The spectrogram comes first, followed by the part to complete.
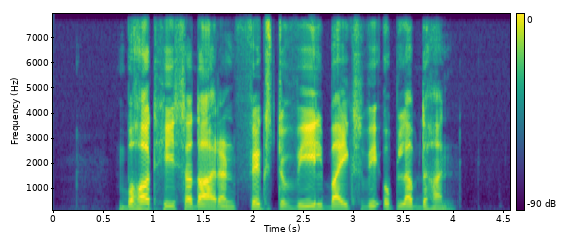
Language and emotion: Punjabi, neutral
